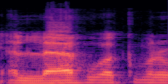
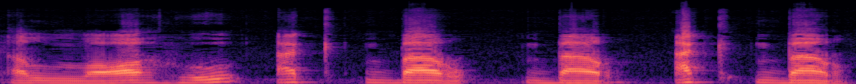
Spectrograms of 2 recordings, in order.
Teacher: If you remember the rule of the lam, the alif here has fatha, so we're going to make the lam in the word Allah lafzul jalala, we're going to make that heavy or tafkhim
